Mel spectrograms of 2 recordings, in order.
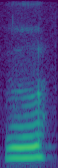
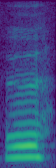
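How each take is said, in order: Both takes have the same delivery.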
